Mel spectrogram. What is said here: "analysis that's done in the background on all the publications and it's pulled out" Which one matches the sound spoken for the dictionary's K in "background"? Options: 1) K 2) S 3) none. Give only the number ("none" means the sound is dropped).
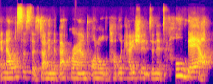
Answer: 1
